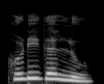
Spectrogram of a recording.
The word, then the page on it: ಹುಡಿಗಲ್ಲು: huḍigallu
